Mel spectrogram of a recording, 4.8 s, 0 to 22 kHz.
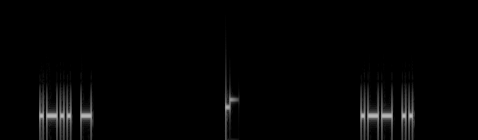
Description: Morse code, heard as a keyed tone, about 36 wpm, 700 Hz. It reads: LT WI
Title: Top Two Letter Combinations in Words 35wpm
